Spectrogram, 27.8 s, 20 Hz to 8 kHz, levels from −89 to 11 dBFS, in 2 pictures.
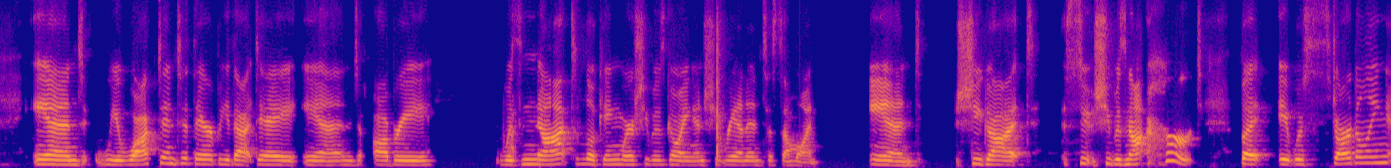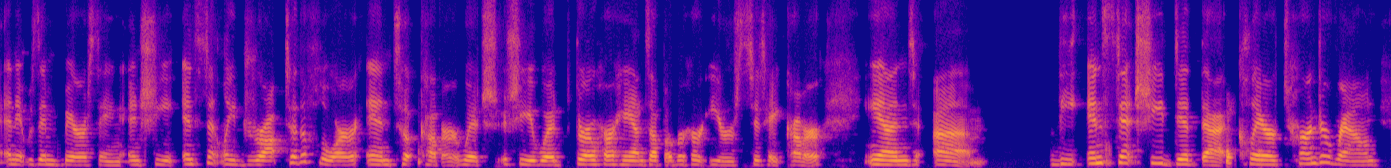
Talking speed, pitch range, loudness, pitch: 150 wpm, 195-235 Hz, -17 LUFS, 210 Hz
